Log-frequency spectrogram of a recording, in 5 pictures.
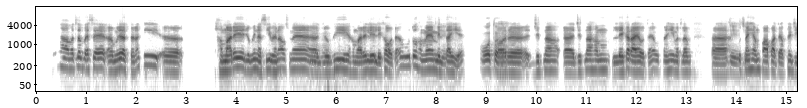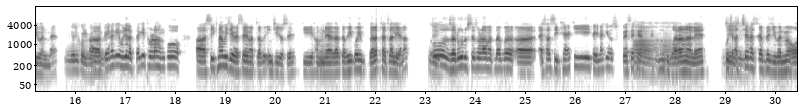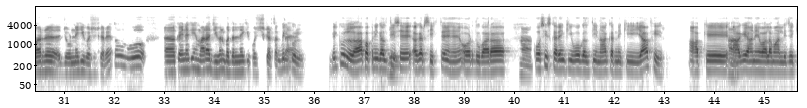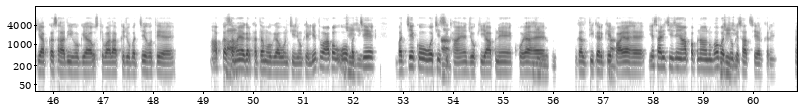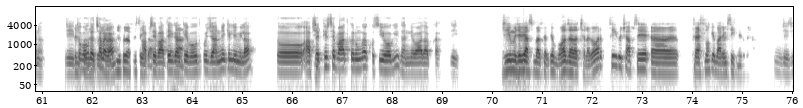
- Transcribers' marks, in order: in English: "शेयर"
- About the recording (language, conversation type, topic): Hindi, unstructured, आपके लिए सही और गलत का निर्णय कैसे होता है?
- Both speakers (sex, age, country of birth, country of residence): male, 20-24, India, India; male, 30-34, India, India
